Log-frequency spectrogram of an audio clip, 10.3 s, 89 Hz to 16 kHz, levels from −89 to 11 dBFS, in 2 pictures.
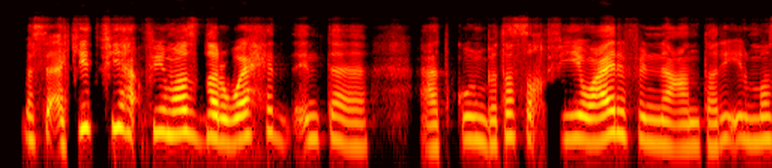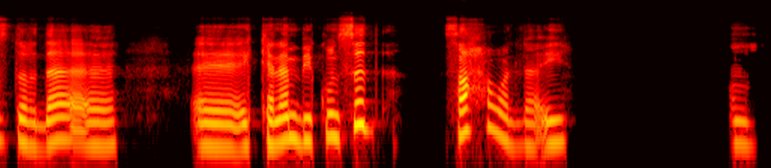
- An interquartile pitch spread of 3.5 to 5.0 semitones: Yes, average, 3.9 semitones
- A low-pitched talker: No, high, 210 Hz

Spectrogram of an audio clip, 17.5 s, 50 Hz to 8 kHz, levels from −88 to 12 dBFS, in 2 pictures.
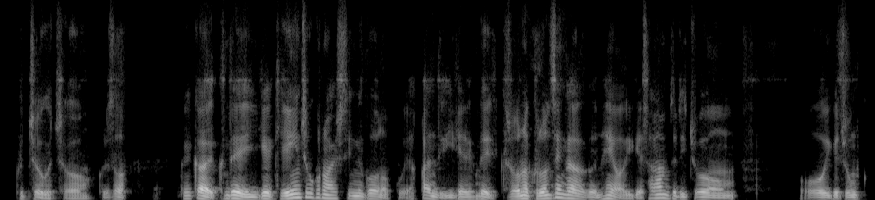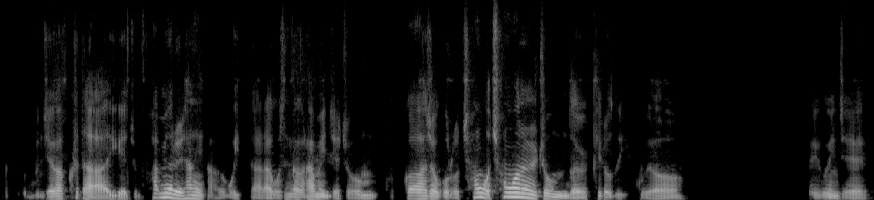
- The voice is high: No, low, 105 Hz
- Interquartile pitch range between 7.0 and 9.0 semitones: Yes, wide, 7.6 semitones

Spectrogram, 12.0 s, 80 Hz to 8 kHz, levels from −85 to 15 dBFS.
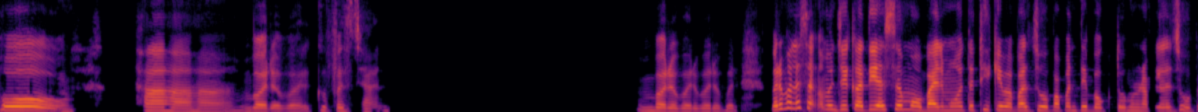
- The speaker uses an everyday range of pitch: Yes, average, 4.2 semitones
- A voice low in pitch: No, high, 235 Hz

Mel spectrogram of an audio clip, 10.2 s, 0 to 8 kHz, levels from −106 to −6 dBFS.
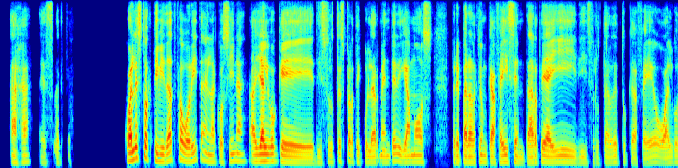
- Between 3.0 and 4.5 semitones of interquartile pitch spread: Yes, average, 3.4 semitones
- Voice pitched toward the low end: Yes, low, 110 Hz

